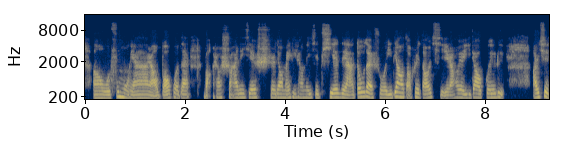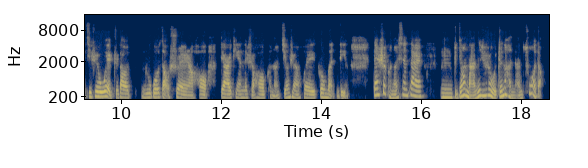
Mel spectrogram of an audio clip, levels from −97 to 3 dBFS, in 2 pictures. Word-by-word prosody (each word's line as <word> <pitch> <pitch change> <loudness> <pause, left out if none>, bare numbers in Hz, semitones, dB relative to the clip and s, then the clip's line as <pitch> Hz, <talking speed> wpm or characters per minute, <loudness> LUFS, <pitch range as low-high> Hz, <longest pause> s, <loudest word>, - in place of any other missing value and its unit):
啊， 145 0 +1
我 140 0 +1
父 205 - -5
母 180 -7 +1
呀， 145 +1 0
然 - - +3
后 - - +2
包 150 - +4
括 160 0 -3
在 155 -1 -1 0.3
网 - - -1
上 165 -2 -4
刷 160 -1 -1
的 160 - -3
一 165 - -4
些 170 0 0
社 170 -2 -2
交 165 -1 +2
媒 155 0 -4
体 175 -2 -7
上 155 -2 -8
的 155 - -7
一 - - -4
些 165 -2 -5
帖 175 -1 +1
子 165 -1 -2
呀， 140 -2 +2
都 190 +5 +1
在 195 -5 +6
说 155 -2 -4
一 150 +1 -1
定 200 - +2
要 180 -1 +4
早 170 - 0
睡 180 - -1
早 155 +1 +1
起， 140 -8 -8
然 135 0 0
后 165 - -6
也 165 -2 0
一 150 0 -5
定 - - -12
要 165 -2 +3
规 165 +1 -3
律。 180 +2 -3 0.6
而 165 - +4
且 185 +2 +3
其 190 - 0
实 205 +3 +4
我 200 +1 +8
也 - - +5
知 160 - -7
道， 160 -2 +3 0.2
如 170 +1 -4
果 175 +1 +1
早 - - 0
睡， 160 -6 0
然 130 -1 -1
后 145 -1 -1 0.3
第 - - +2
二 155 -2 +5
天 150 -1 -6
的 155 - -5
时 155 - -4
候 145 -1 -1
可 145 - -14
能 130 +2 -6
精 170 +2 -2
神 160 -6 -3
会 150 -4 0
更 175 +2 -1
稳 155 - -1
定。 - - -2 0.5
但 265 +1 +3
是 305 +5 +5
可 - - -5
能 145 +2 -2
现 260 +6 -2
在， 250 -5 +4 0.4
嗯， 175 -1 0
比 165 - -3
较 265 - +4
难 215 - +3
的 210 - +4
就 240 - +3
是 260 - +2
我 215 - +4
真 210 - +2
的 285 - +3
很 - - -3
难 130 - -6
做 335 - -1
到， - - -3
165 Hz, 300 characters per minute, -24 LUFS, 150-180 Hz, 0.6 s, 我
